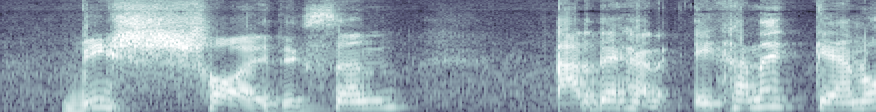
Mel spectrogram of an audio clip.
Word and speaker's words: বিস্ময়: শব্দের মাঝে মফলা যুক্ত হলে দ্বিত্ব হয়, দেখছেন? বিস্ময়, দেখছেন?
